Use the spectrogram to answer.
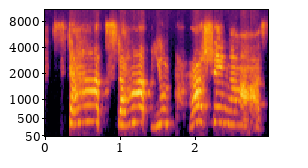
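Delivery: high cry of stop, stop; ant king's cry. A narrator's reading. Ant king to young man, a high alarmed stop. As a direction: cry out to halt the rider.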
